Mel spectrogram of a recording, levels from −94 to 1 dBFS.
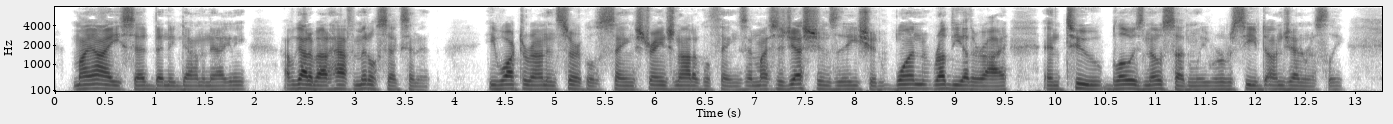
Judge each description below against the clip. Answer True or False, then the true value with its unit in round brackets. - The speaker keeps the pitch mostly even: True (1.9 semitones)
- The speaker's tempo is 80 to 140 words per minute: False (200 wpm)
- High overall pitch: False (130 Hz)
